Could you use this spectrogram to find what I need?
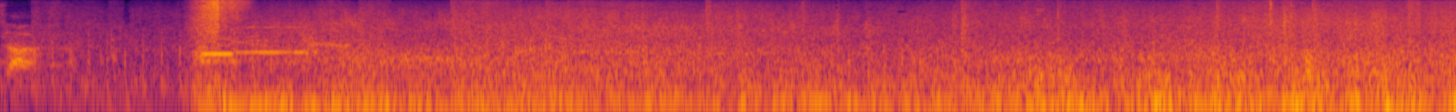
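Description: Air rushes loudly past during a fast fall.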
